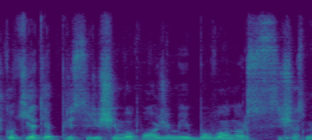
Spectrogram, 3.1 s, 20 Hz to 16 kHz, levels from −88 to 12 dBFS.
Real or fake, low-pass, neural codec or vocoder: real; 14.4 kHz; none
